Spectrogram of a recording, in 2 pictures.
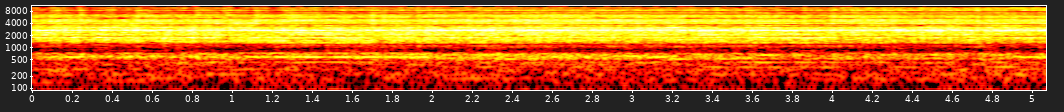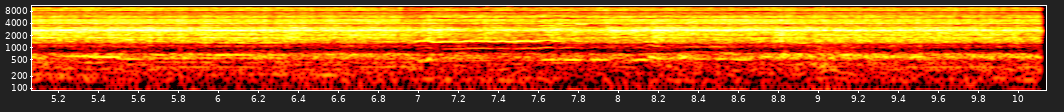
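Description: Cartoon soundtrack playing from a television speaker: background music under a steady noisy wash.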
